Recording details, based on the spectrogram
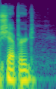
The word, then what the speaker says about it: Shepherd: My name is spelled T-H-O-M-S-H-E-P-H-E-R-D, Tom Shepherd. No A's in it.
